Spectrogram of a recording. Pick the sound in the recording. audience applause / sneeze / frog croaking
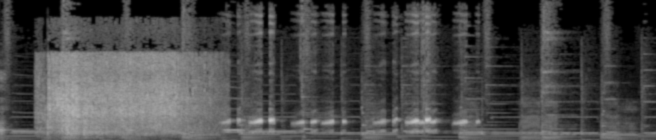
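frog croaking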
